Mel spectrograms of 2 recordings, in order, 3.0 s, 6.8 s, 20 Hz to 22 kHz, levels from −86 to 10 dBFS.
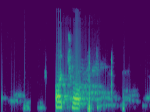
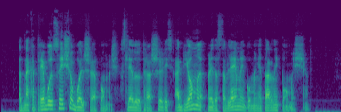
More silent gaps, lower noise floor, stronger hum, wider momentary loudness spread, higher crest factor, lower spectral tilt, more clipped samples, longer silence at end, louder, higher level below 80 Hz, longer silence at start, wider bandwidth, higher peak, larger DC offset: first, 0.65-0.74 s, 0.96-1.09 s vs none; about the same, -40 dBFS vs -40 dBFS; neither; first, 23 LU vs 11 LU; about the same, 20 dB vs 20 dB; about the same, -7 dB/octave vs -7 dB/octave; neither; about the same, 0 s vs 0.05 s; first, -17 LUFS vs -21 LUFS; about the same, -44 dBFS vs -44 dBFS; about the same, 0.2 s vs 0.1 s; first, 15 kHz vs 12.5 kHz; about the same, 0 dBFS vs -2 dBFS; neither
